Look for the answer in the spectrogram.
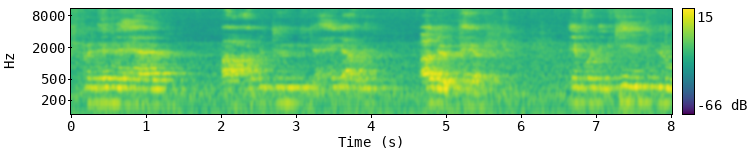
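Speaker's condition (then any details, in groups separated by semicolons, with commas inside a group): Cerebral palsy, spastic quadriplegia; voice not always strong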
